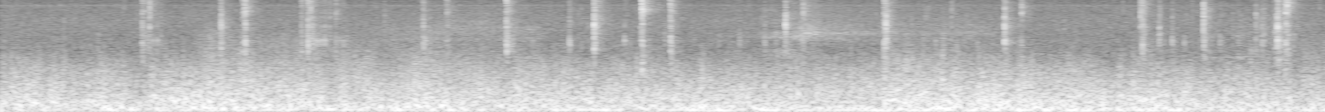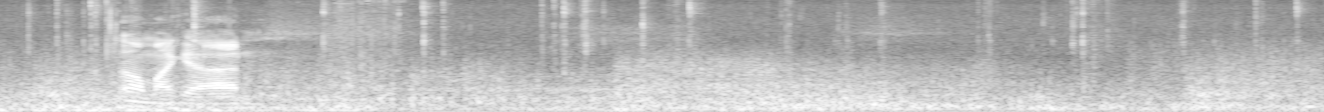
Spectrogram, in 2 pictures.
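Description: Footsteps clank on ladder rungs in an even rhythm.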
